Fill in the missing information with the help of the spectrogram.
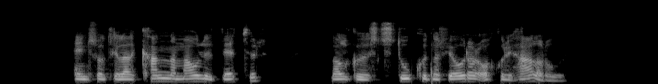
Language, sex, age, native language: Icelandic, male, 40-49, Icelandic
